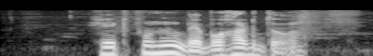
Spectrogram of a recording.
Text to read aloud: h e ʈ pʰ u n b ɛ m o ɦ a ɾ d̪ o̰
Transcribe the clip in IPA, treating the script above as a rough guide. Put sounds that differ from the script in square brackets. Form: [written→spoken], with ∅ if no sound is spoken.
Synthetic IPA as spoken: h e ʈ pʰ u n b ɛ [m→b] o ɦ a ɾ d̪ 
